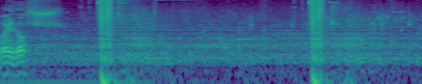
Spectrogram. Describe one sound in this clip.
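A pistol fires sharp single shots.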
